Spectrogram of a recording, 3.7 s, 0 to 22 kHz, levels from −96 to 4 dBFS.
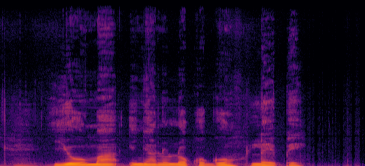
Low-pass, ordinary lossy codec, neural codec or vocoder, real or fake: none; none; none; real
